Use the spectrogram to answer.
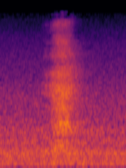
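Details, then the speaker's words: One soft, noisy snorting breath from a sleeping pet dog, tired after an early-morning dog park visit, against quiet room noise: dog snoring. "Sorry if you can hear my dog literally snoring right now. I don't even know why he's tired."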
